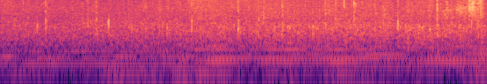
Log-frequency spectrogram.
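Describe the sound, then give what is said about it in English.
Audience applause during a debate competition: a steady, dense rush of clapping with a low, sustained hum running underneath for the whole clip. “Okay, let's applaud you.”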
